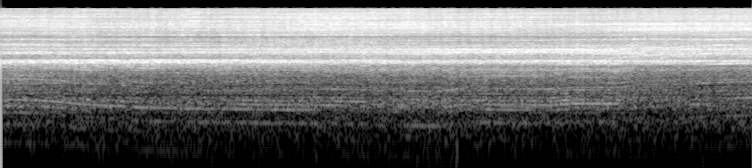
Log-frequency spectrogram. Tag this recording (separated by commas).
Power tool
